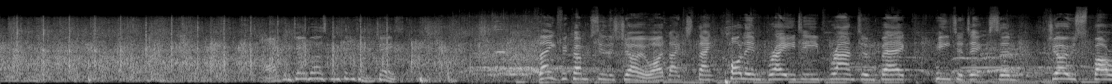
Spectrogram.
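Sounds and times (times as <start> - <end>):
audience applause for panel members: 0.0 - 11.1
speech: 2.9 - 11.1.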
